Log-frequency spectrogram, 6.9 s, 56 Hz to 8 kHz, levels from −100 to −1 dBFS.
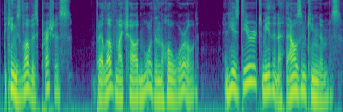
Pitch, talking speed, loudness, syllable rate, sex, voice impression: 130 Hz, 220 wpm, -20 LUFS, 5.2 syllables/s, male, masculine, middle-aged, relaxed, dark, clear, fluent, calm, reassuring, wild, kind, modest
